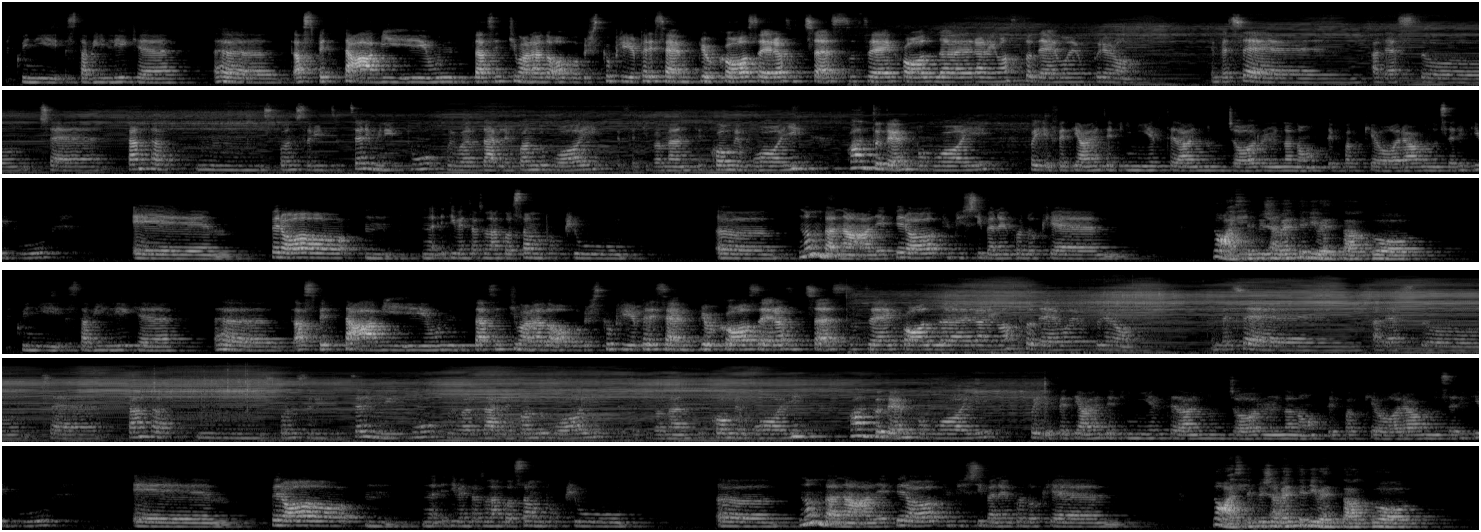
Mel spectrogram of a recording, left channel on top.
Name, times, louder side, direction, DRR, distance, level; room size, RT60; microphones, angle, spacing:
voice 1, 0.2-1.7 2.1-11.3 12.1-15.7 16.0-16.4 16.7-18.0 18.3-20.7 21.3-24.6 25.1-30.0 30.8-31.8 32.2-33.5 33.7-35.7 36.7-40.7 41.8-42.4, left 2 dB, 75° left, 1 dB, 1.0 m, -32 dB
Domestic sounds home sounds, 8.4-25.3, right 11 dB, 80° right, 0.3 m, -38 dB
voice 2, 41.6-43.6, right 1 dB, 25° right, -4 dB, 0.8 m, -30 dB
7.9 x 2.8 x 2.3 m, 0.82 s
head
